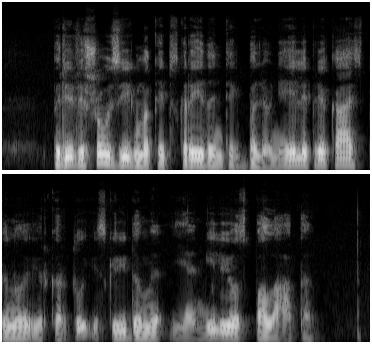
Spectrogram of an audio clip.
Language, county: Lithuanian, Telšiai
